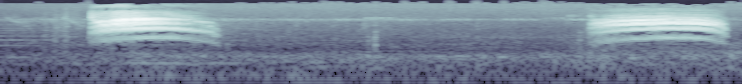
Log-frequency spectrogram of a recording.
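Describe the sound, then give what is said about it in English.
Two drawn-out, raspy mewing calls from a spotted towhee, each under a second long and separated by a pause, sounding much like a cat's meow against a faint outdoor background. “This feline-sounding call comes from a common resident bird, the spotted towhee.”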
